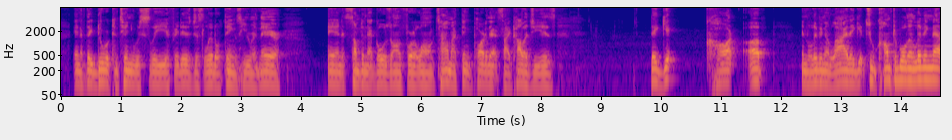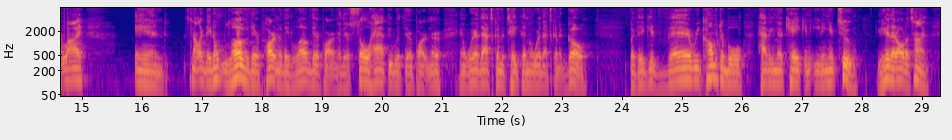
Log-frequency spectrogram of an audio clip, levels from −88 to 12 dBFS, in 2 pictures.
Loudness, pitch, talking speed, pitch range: -23 LUFS, 100 Hz, 200 wpm, 95-110 Hz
